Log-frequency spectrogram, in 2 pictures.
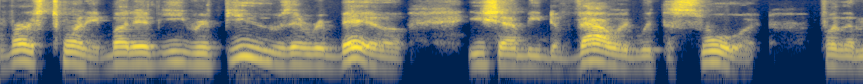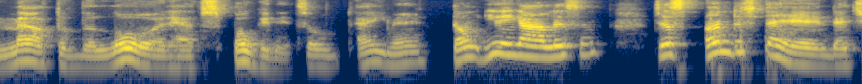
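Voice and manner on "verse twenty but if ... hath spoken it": scripture reading. Real, not acted. Preacher restarting the verse for his listeners, measured and grave. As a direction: read the verse through, steady and grave. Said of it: "So let me start that over".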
